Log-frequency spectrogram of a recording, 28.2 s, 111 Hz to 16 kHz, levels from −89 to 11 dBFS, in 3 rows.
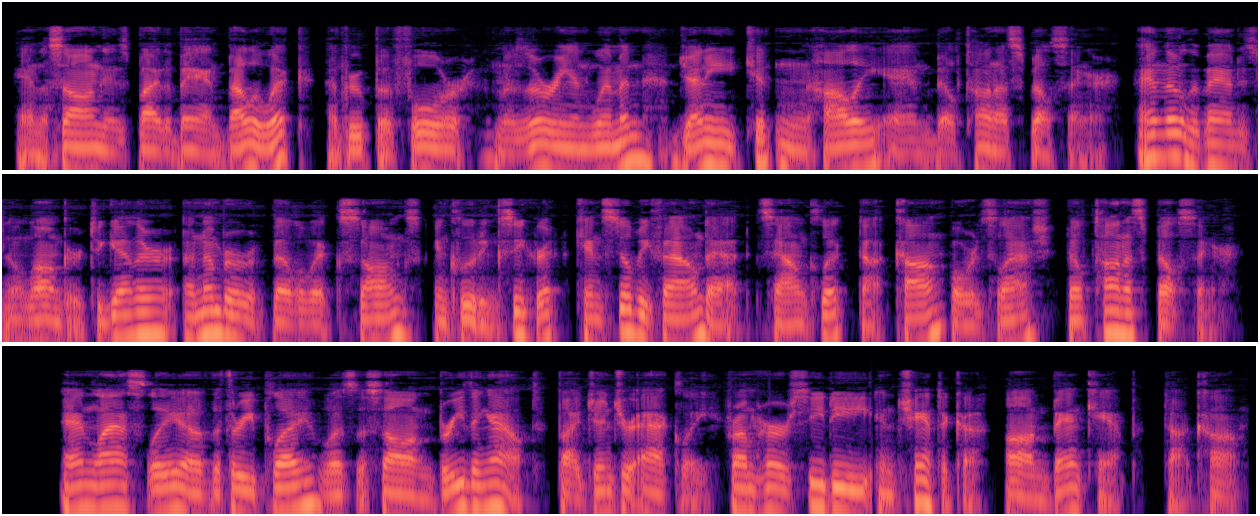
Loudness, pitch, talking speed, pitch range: -20 LUFS, 120 Hz, 135 wpm, 105-135 Hz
